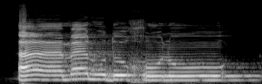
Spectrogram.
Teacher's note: لام کو تھوڑا سا کھینچ کر کے پڑھیں گے، اس لیے کہ یہاں پر واو مدہ کا قاعدہ ہے، واو ساکن ہے اور اس سے پہلے پیش ہے۔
